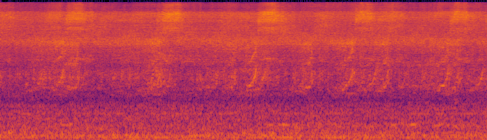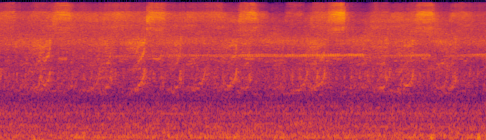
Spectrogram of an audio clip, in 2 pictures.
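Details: Cicadas calling on a sunny summer mountain: a dense, hissing buzz of many insects with rapid pulses throbbing through it, steady for the whole stretch, with a low rumble of background noise.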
